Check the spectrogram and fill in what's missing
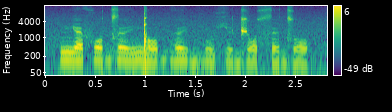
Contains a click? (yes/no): yes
